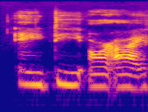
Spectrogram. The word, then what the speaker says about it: Adri: Based on the audiobook, it's spelled A-D-R-I, so I was saying Adri in my head.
